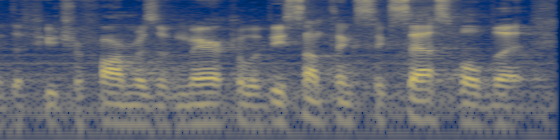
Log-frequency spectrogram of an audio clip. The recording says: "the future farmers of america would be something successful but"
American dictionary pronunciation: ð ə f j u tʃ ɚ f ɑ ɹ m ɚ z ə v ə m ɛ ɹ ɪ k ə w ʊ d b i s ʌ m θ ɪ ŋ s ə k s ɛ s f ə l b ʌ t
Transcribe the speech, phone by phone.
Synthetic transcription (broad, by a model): ð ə f j u tʃ ɚ f ɑ ɹ m ɚ z ə v ə m ɛ ɹ ɪ k ə w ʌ d b i s ʌ m θ ɪ ŋ s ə k s ɛ s f l b ʌ t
